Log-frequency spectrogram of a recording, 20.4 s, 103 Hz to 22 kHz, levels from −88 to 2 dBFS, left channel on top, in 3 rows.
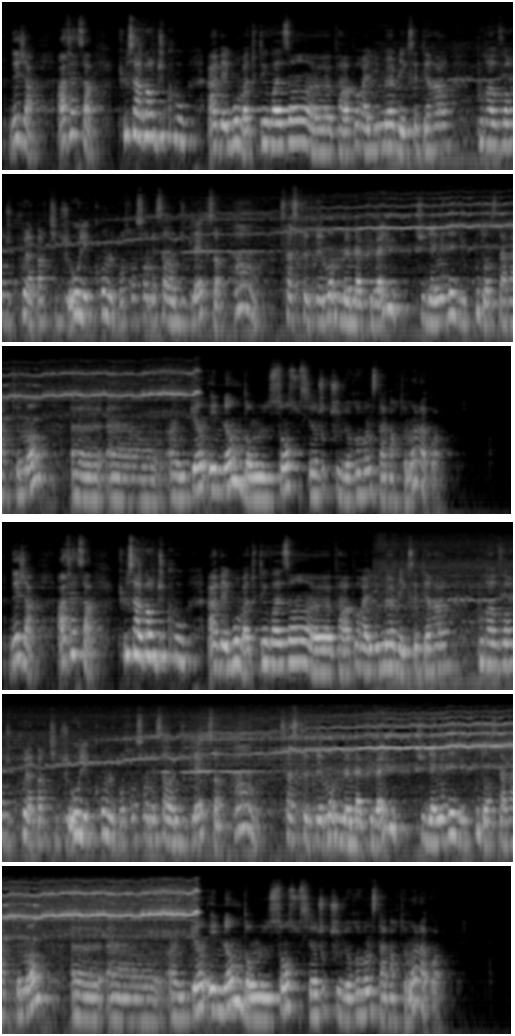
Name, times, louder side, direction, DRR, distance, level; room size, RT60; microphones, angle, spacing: voice 1, 0.0-19.5, right 2 dB, 10° right, 0.8 m, -32 dB
sound 1, 4.9-16.3, right 10 dB, 80° right, 0.5 m, -33 dB
3.4 x 2.2 x 2.3 m
head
